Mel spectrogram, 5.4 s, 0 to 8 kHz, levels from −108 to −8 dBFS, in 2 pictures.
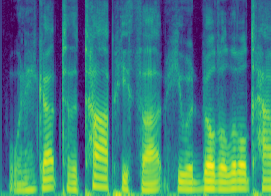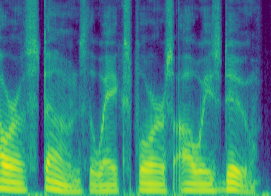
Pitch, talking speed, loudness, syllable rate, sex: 105 Hz, 230 wpm, -18 LUFS, 5.2 syllables/s, male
